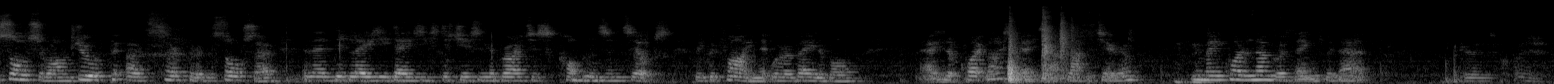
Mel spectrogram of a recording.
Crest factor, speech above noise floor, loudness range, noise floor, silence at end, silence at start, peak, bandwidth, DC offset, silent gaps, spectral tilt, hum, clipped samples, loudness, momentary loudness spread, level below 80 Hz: 24 dB; 23 dB; 4 LU; -57 dBFS; 0 s; 0 s; -12 dBFS; 16 kHz; under 0.1%; none; -6 dB/octave; none; under 0.1%; -35 LUFS; 15 LU; -64 dBFS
